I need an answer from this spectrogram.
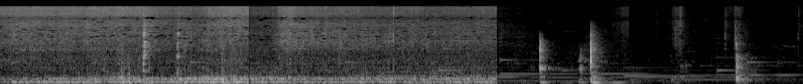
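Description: Chopped green chillies and scallions sizzling in hot oil in an iron wok, with a couple of clicks from the spatula. About five seconds in the sizzling cuts off suddenly and gives way to background music with a few sharp knocks.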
